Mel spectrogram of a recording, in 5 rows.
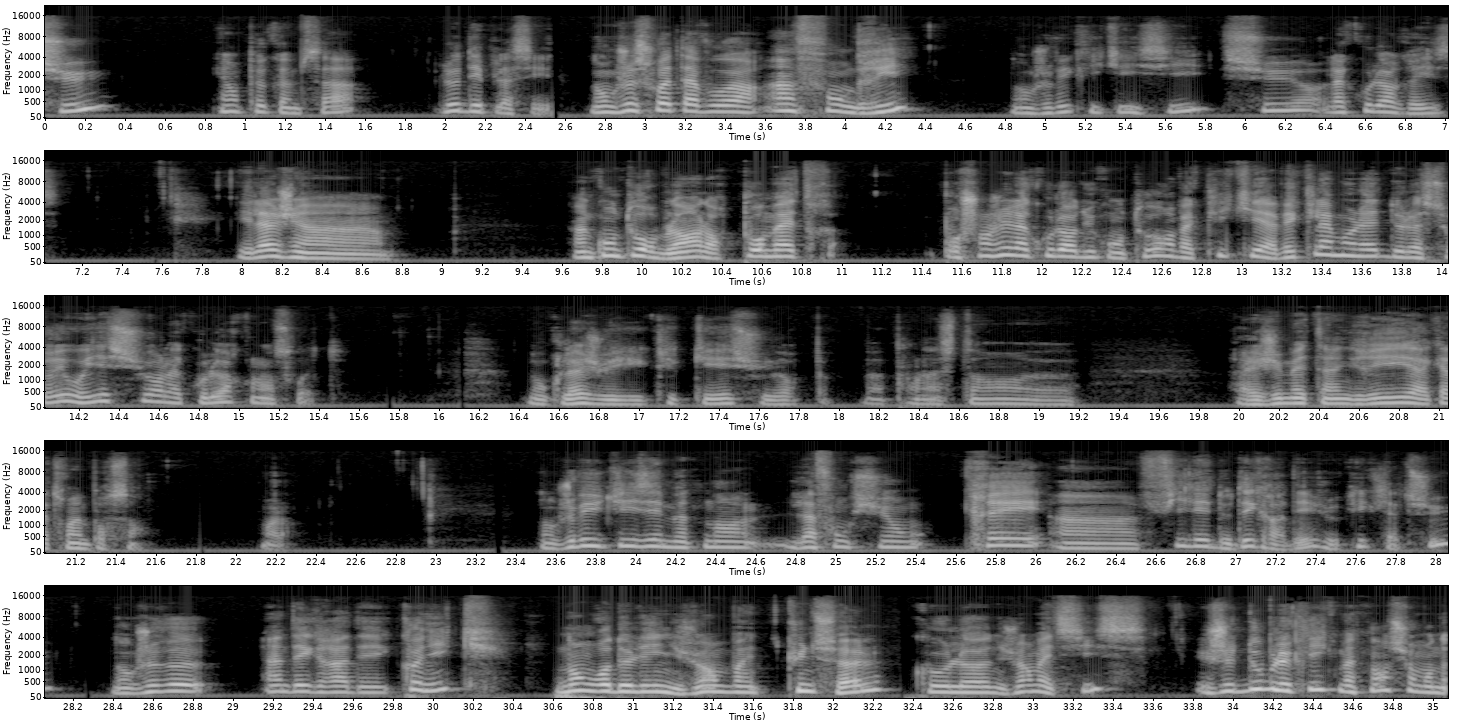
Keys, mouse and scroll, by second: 6.9 click, 13.2 click, 14.1 click, 15.0 click, 15.9 click, 21.4 click, 27.3 click.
